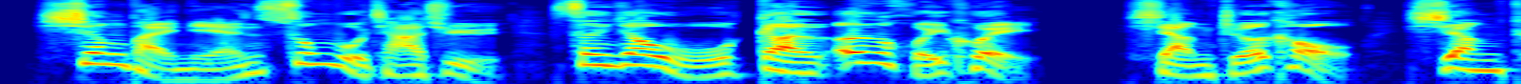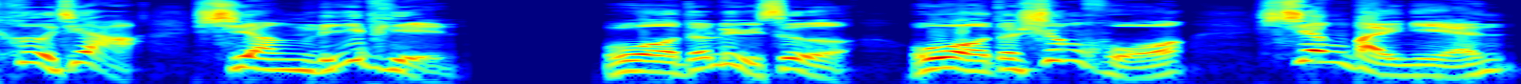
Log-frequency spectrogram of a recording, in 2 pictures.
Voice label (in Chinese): 男 广告 香柏年松木家具, 国语男声配音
